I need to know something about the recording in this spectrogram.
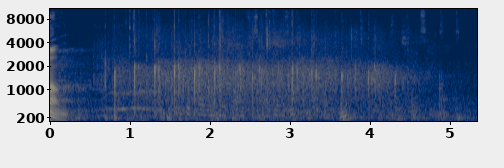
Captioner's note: everyone applauding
